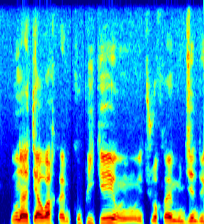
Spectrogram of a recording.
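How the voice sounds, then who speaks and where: Very fast speech from a man, fairly high in pitch with a dark, mellow tone, ordinary pitch variation and a dry, close sound with no echo. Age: 30s. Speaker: farmer. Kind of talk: interview. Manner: hesitant, many fillers and repetitions.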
